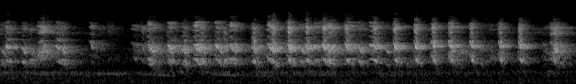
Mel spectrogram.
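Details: Eurasian eagle-owls at a nest filmed by webcam in Germany on 27 March 2024, while chicks are fed. Harsh, harmonic squawks repeat rapidly in a dense chattering series after a short quieter opening.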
